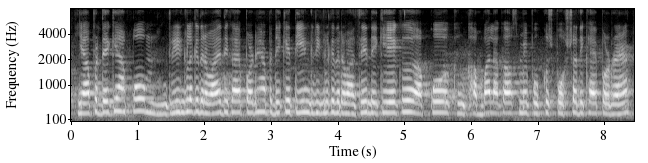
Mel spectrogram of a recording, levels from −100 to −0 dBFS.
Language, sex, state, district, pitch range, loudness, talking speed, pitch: Hindi, female, Bihar, Begusarai, 265-290 Hz, -14 LUFS, 200 wpm, 275 Hz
